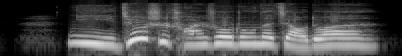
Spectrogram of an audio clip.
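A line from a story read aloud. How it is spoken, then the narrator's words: Screaming. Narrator (Chinese): 我尖叫起来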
